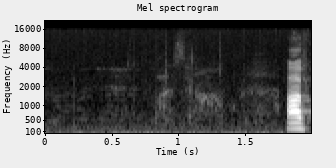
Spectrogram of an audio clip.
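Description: A pause in a news reading: faint breathy noises at a low level, then the newsreader's voice comes in loudly near the end.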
